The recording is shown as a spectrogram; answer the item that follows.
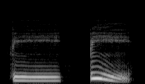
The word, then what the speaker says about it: Phoebe: Phoebe. I sounded out slowly as though I'm speaking to a child. Two syllables. Rhymes with itself. Super easy to say.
